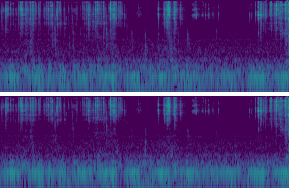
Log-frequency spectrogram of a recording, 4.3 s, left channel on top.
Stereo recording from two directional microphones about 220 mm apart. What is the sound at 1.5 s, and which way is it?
Rattle, 20° right (ahead or behind).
